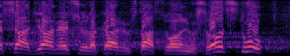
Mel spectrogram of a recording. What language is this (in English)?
Serbian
